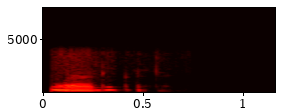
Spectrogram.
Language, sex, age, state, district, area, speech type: Kashmiri, female, 30-45, Jammu and Kashmir, Shopian, urban, conversation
